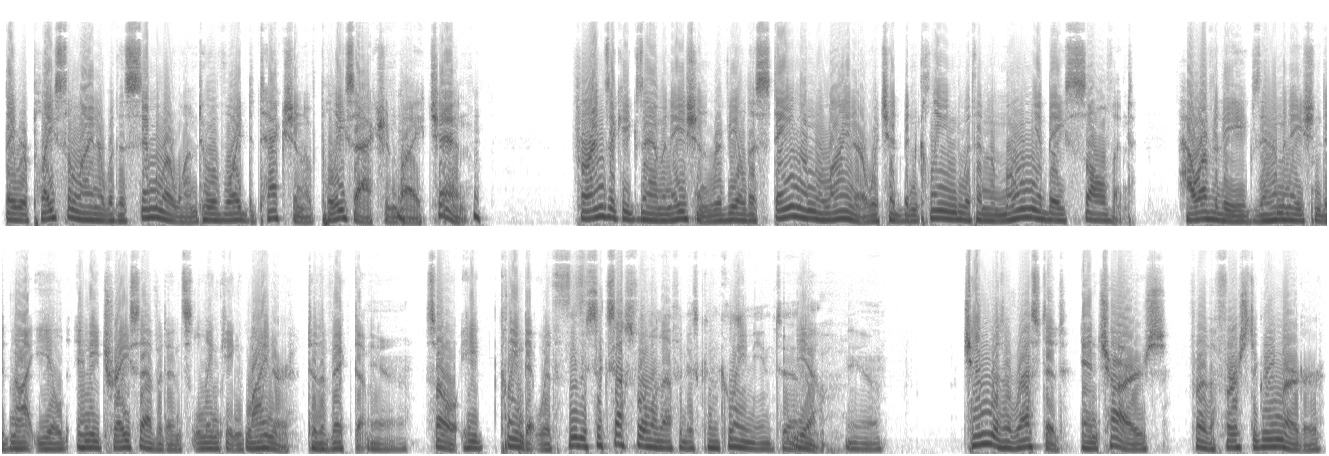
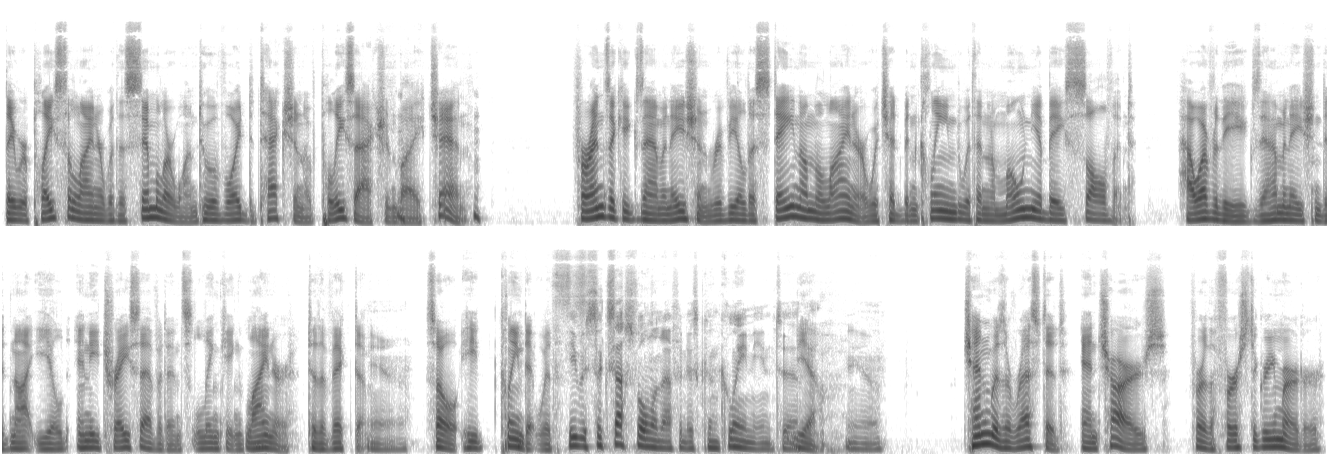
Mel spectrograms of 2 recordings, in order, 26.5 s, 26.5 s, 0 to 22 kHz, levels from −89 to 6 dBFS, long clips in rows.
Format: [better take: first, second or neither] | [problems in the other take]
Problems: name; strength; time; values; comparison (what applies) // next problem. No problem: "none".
second | distortion; heavy; 20% of the sound clipped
